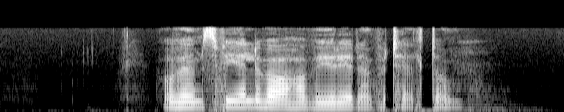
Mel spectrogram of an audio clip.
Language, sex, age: Swedish, male, 25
